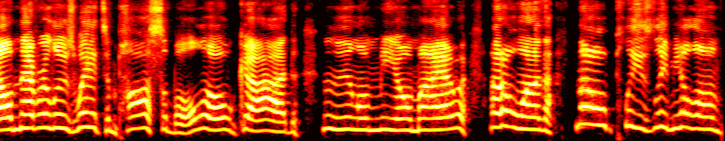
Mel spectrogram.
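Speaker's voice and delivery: high, pleading self-pity; whiny inner voice. Retold or imitated. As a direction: whimper it like a scared child. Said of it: "My little voice in my head just said".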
